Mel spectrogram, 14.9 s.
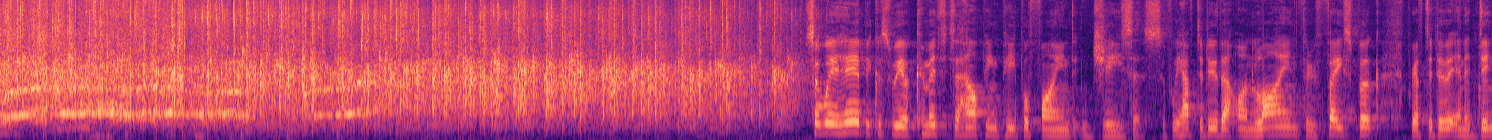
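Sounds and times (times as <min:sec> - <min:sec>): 
audience applause: 0:00.0 - 0:08.1
speech: 0:08.1 - 0:14.9.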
